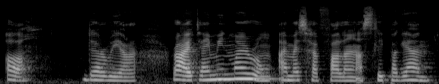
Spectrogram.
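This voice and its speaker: A woman's voice: medium pitch, steady tone, moderate pace. A woman streamer playing a visual novel, reading the game text aloud expressively with her own commentary. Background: game music.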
